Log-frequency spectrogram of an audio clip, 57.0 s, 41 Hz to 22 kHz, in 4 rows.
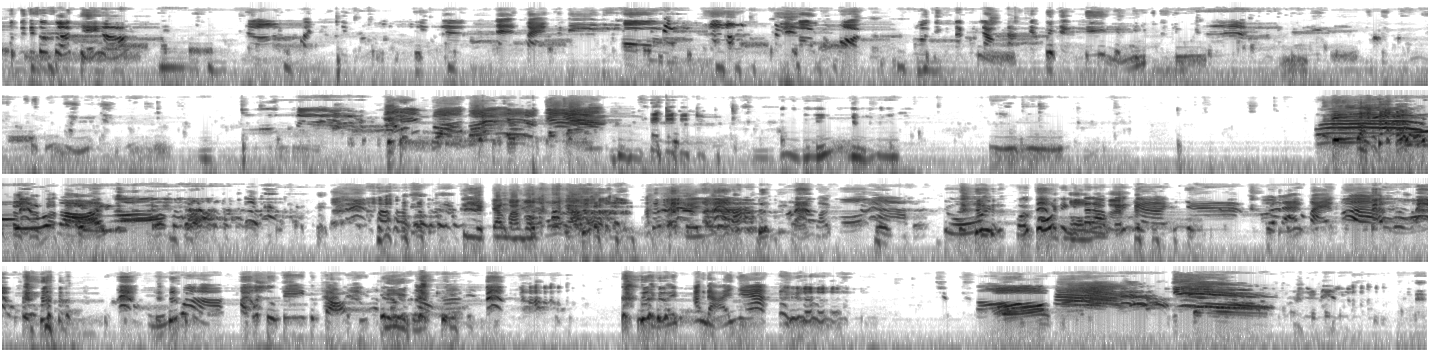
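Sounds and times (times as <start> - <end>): high-pitched shrieking voices: 16.7 - 21.2, 27.4 - 48.4, 52.5 - 57.0
girls laughing and squealing: 17.2 - 21.0, 27.4 - 48.4, 49.0 - 51.3, 52.6 - 56.4.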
